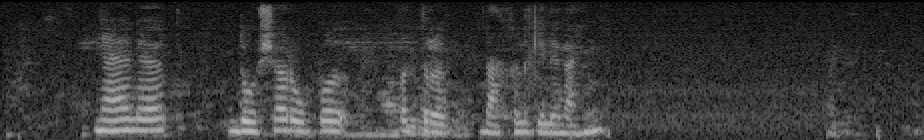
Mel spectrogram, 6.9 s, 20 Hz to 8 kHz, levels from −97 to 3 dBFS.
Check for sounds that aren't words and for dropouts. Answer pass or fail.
pass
